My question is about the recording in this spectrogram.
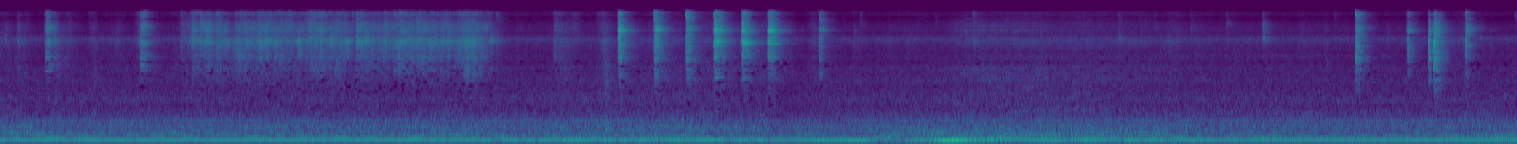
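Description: Several sharp metallic clicks of kitchen tongs in two runs, a few seconds apart, over a steady low hum. About two seconds in comes a hiss lasting about three seconds.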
